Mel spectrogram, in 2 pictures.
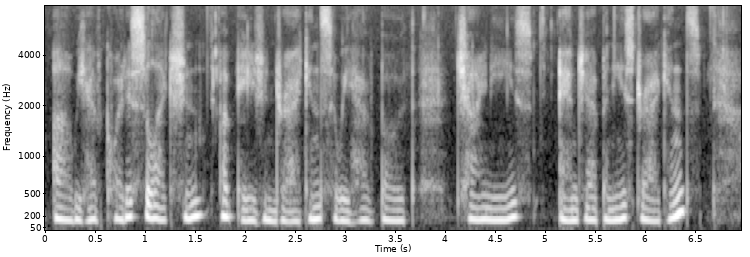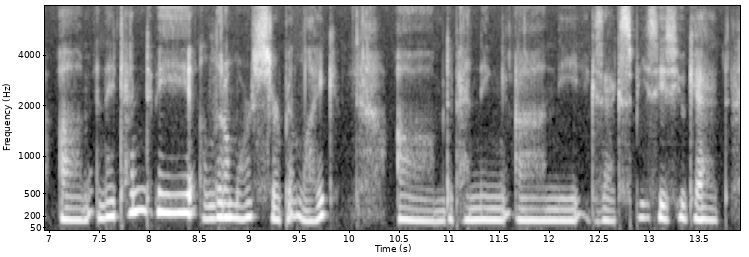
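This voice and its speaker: In a soft-spoken ASMR roleplay, a woman with a low-sitting voice plays a friendly, patient dragon ranch expert. Whispery and breathy, she explains things gently and a bit hesitantly, in a dry recording.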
